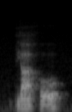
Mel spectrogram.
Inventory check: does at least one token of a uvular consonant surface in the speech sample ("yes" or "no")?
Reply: no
